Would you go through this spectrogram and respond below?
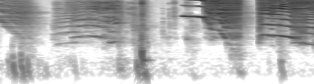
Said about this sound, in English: That's all you. My chair doesn't make any noise.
